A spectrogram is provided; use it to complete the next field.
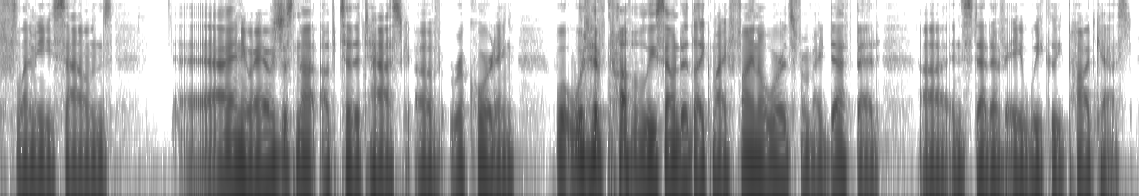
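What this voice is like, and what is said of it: Deep, raw, sick-sounding voice. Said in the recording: “I've never sounded more like a real man in my life ... I've never had such a really deep, beautiful voice like I have right now ... I have this like really wonderful deep voice, because my throat is essentially raw”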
